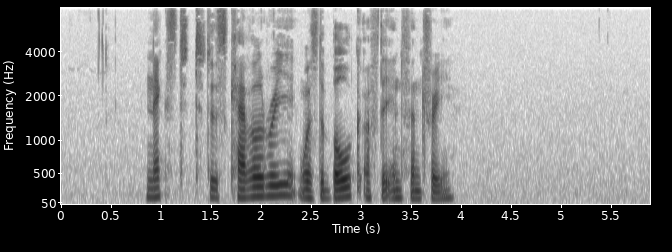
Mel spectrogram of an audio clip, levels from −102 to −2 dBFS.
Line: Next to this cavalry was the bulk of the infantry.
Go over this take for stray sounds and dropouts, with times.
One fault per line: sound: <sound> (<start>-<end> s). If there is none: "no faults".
no faults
